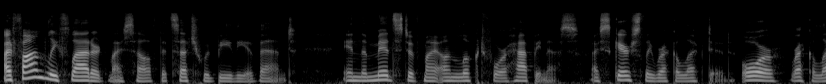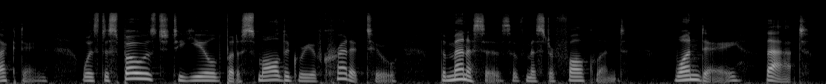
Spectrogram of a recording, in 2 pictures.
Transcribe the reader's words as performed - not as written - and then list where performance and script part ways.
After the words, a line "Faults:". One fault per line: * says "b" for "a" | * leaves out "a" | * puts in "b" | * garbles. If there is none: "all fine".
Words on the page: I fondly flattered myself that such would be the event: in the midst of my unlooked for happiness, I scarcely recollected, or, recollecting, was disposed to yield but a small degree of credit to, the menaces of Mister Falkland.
I fondly flattered myself that such would be the event: in the midst of my unlooked for happiness, I scarcely recollected, or, recollecting, was disposed to yield but a small degree of credit to, the menaces of Mister Falkland. One day, that
Faults:
* puts in "One day that"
